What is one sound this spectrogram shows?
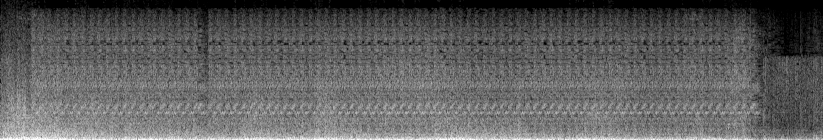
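Jet thrusters roar loudly.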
